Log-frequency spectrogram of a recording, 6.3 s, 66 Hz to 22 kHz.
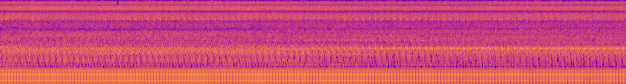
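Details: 2017 C7 Corvette Grand Sport with M7 manual at low idle, with a light, fast rattle about four a second from the engine compartment at low rpm; source unknown.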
